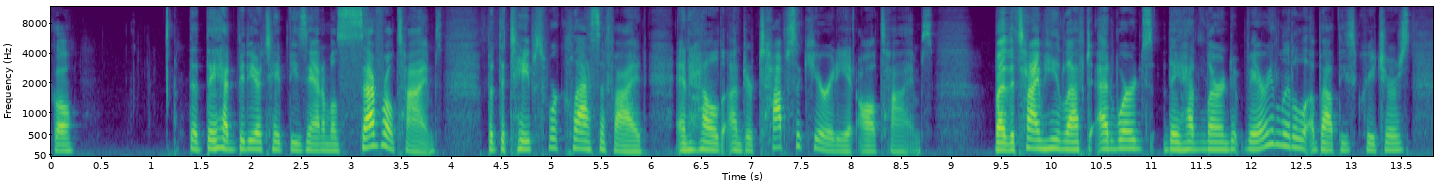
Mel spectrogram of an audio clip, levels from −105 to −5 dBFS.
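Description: No faults found anywhere in the speech recording.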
